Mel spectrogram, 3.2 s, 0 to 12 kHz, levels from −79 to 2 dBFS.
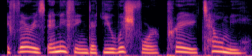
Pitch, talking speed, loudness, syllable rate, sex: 230 Hz, 210 wpm, -14 LUFS, 5.1 syllables/s, female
